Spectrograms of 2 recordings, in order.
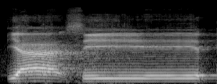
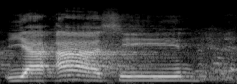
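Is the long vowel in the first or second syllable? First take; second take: second; first. First: The second syllable is drawn out. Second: The first syllable is drawn out. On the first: The speaker calls it right. "yang panjangnya sinnya, yang bergelombang gitu tuh" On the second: The speaker calls it wrong. "Baca Latin, salah"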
